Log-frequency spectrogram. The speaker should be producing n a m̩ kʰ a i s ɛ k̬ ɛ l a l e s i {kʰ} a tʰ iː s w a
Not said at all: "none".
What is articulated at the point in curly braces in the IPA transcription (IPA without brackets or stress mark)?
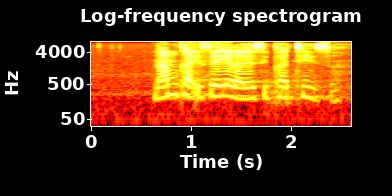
pʰ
